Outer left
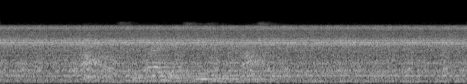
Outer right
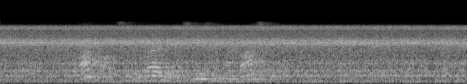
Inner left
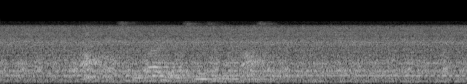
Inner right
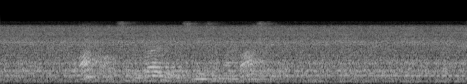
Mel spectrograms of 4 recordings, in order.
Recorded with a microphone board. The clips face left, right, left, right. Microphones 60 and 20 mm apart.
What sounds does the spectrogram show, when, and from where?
0.8 s a woman speaking: 65° right (ahead or behind), 5.5 m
